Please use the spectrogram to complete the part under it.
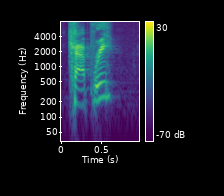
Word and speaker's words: Capri: Capri, which, by the way, that's how they pronounce it over there.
